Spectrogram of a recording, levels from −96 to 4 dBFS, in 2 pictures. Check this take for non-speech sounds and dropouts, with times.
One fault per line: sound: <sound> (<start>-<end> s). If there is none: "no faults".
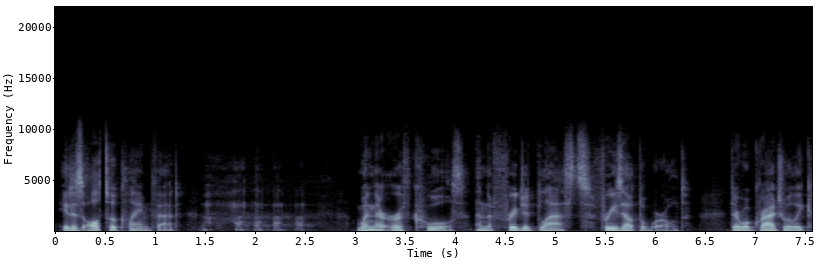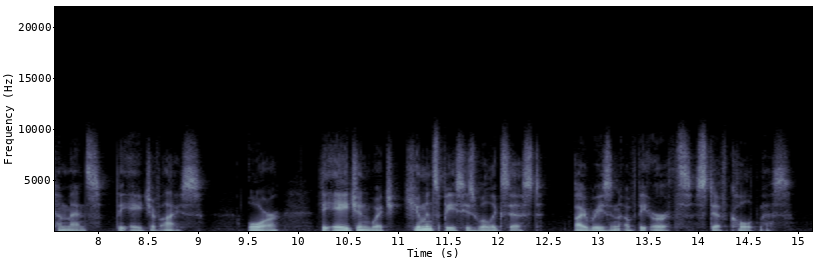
sound: dropout (0.4-0.5 s)
sound: laugh (1.4-2.8 s)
